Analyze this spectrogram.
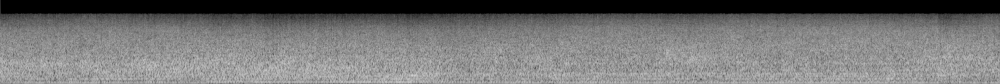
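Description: YGX218 industrial drum wood chipper, driven by a 110 kW electric motor, running: a loud, steady, dense machine noise with a low hum underneath.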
